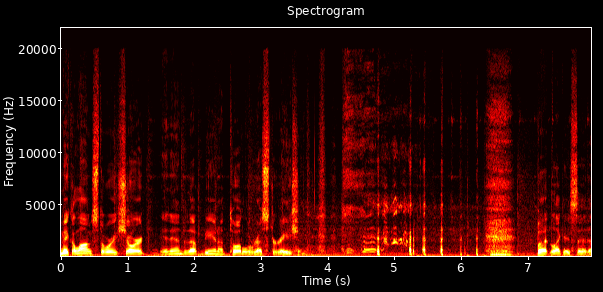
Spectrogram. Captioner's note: laughing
